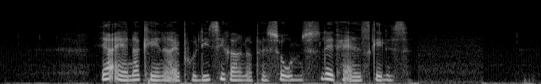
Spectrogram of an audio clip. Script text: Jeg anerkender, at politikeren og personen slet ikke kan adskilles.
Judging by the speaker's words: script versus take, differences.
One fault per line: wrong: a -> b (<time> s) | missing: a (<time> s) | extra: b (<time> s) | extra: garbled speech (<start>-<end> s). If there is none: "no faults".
missing: ikke (3.4 s)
